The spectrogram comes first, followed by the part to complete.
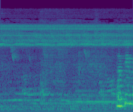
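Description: Steady, high-pitched chorus of crickets, an unbroken trill.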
